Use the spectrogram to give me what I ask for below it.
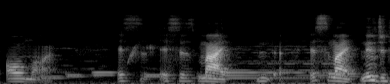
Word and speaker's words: Olimar: And I know you can pronounce it as Olimar, I just pronounce it as Olmar.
